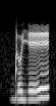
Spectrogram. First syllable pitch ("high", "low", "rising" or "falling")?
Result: low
